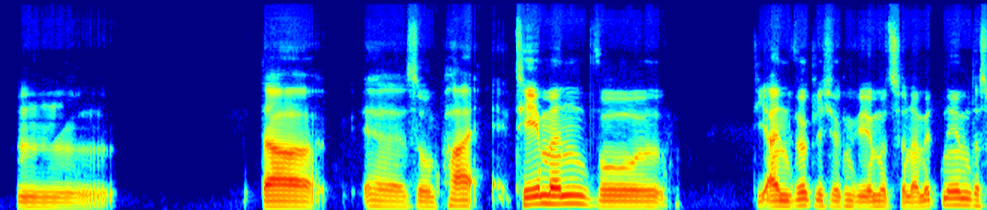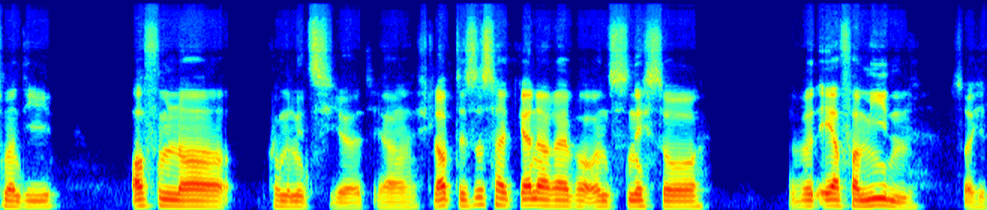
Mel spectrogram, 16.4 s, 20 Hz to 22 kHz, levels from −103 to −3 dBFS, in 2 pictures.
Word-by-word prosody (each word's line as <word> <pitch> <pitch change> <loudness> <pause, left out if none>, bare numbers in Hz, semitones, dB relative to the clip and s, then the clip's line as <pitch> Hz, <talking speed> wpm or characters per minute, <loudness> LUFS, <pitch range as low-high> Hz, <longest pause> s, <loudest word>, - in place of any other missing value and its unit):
hm. 90 -2 -6 1.3
Da, 100 -1 +6 0.4
äh, 100 -3 -4
so 100 0 -5
'n 95 - -7
paar 110 +2 0 0.3
Themen, 150 -1 +4
wo 100 -1 0 0.7
die - - -3
einen 105 0 +3
wirklich 115 -2 -2
irgendwie 100 -1 -4
emotional 100 -2 -3
mitnehmen, 125 +3 -1
dass 110 0 -7
man 105 -2 +1
die 105 +1 -6 0.6
offener 110 -4 +3 0.3
kommuniziert, 90 -4 -5
ja. 90 0 -6
Ich 95 - -21
glaube, 120 - +2
das 115 +1 -4
ist 135 0 -3
halt 125 -2 0
generell 115 -3 +4
bei 105 0 -3
uns 105 +1 -2
nicht 110 0 +1
so 100 -1 0 0.7
wird 110 +3 -3
eher 115 -1 +5
vermieden 110 -5 +2 0.3
solche 95 0 -9
105 Hz, 125 wpm, -23 LUFS, 100-115 Hz, 1.3 s, Da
